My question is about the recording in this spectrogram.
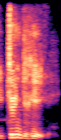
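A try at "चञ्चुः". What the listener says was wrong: It's like something Greek. It is Chanchuhu. See, if the first letter is cha. First letter is cha. the cha is there? So Chan Chuhu. Chanchuhu. Chanchuhu. Not Chanchuhi. Chanchuhu.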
